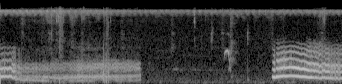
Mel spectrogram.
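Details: House cats during a frightened new kitten's first meeting with the resident cat; a low rasping growl for nearly three seconds, a short pause with a faint squeak, then a loud, slowly falling yowl.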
